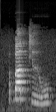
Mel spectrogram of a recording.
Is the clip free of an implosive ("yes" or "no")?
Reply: no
